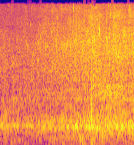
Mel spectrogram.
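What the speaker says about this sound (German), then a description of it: "So, die Soße kocht." Sauce for Polish-style beef rolades boils in a pot, a brief steady bubbling sizzle that is fairly faint and has no voices over it.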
